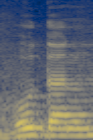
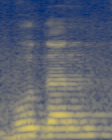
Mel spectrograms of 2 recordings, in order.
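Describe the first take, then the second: No difference in how they are said.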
